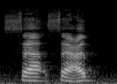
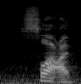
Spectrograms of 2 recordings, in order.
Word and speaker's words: صعب: Arabic, the sound sa is a difficult one. It's a letter which says sa. Initially you can say sa'ab with the s sound, sa'ab.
